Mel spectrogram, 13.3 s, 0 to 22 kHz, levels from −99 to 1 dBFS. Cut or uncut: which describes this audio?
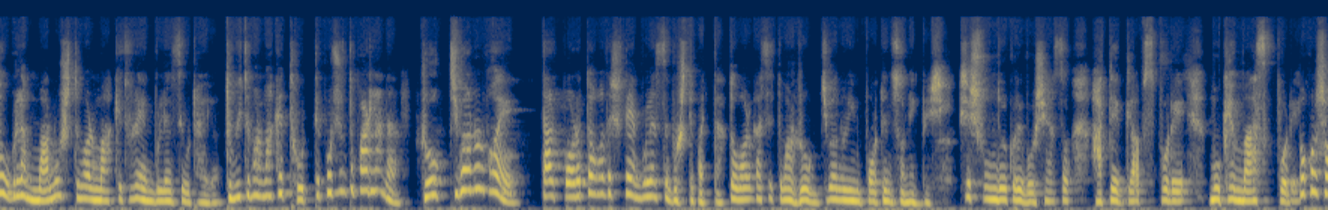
uncut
